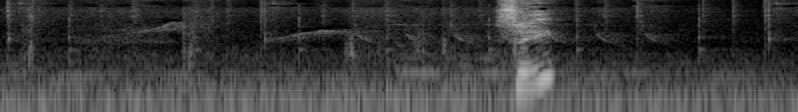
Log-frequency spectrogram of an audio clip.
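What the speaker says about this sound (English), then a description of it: "Hey, you heard that bird?" A wild bird sings along a wooded hiking trail on Campgaw Mountain, two rising whistled chirps standing out over steady outdoor background, followed by a brief spoken voice.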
